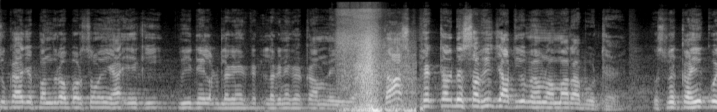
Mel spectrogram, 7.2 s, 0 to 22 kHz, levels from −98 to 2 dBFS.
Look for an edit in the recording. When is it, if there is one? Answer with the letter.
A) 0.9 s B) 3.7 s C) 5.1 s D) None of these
B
